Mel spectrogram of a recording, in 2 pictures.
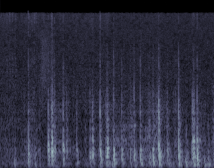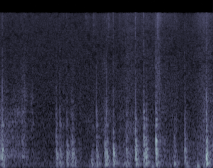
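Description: Fingertips and nails tap and scratch the top of a medium-sized, hollow printed cardboard toy box lying in front of the microphone. The result is a quiet, dry, hollow patter of quick, muffled taps with short scratchy strokes, pausing briefly about halfway through before continuing.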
